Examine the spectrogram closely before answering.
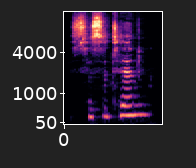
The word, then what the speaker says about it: Sisseton: Dakota and into Sica Hollow, and it is Sisseton.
